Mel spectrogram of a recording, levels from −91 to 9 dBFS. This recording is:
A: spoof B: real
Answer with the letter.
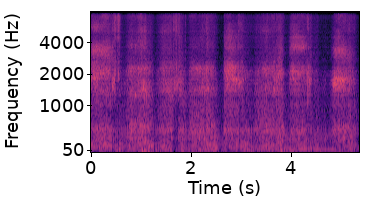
A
